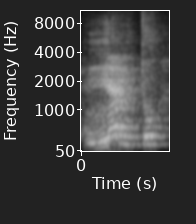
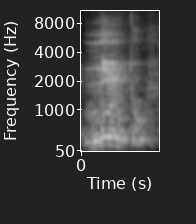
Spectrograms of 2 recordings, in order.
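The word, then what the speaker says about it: نمت: On va pas dire namtu, mais on va dire nimtu.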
